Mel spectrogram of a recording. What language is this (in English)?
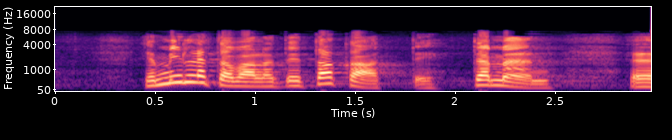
Finnish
